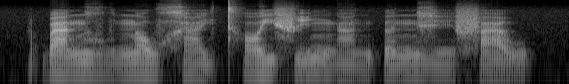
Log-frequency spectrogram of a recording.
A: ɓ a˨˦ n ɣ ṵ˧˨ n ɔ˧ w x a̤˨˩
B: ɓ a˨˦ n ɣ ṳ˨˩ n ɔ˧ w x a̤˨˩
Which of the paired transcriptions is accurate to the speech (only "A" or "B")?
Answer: B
